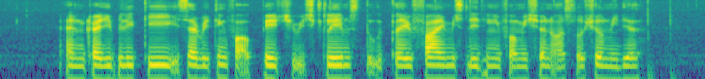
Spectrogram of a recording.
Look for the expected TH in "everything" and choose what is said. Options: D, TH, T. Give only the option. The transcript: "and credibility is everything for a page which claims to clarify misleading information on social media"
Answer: T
